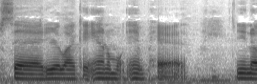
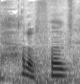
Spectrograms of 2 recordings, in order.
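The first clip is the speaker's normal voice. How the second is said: mock astonished outburst; stunned disbelief; 8 semitones higher than usual. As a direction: pitch jumps high in shock. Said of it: "And you're like".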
